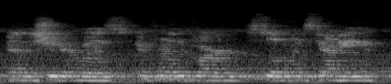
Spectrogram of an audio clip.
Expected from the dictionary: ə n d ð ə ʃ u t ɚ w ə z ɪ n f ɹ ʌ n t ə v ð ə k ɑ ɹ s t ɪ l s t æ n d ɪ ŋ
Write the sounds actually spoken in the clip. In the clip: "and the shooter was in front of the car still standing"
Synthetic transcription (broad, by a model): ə n ð ə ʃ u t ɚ w ə z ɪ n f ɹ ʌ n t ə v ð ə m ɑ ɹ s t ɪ n s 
